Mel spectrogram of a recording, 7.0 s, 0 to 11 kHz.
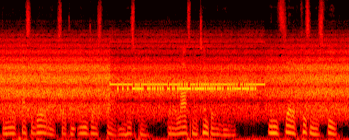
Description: RTTY (75 baud, 170 Hz shift), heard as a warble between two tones, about 1360 Hz centre, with radio static and speech in English. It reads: G1MXS TU PD6PST CQ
